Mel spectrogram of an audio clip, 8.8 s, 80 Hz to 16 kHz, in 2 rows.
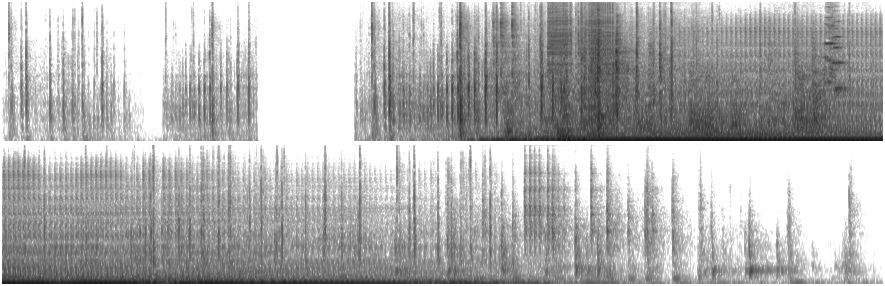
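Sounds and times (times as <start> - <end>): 
windmill engaging: 2.3 - 7.2.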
